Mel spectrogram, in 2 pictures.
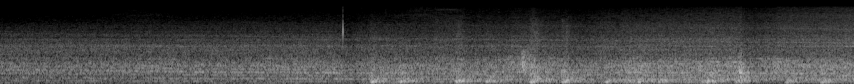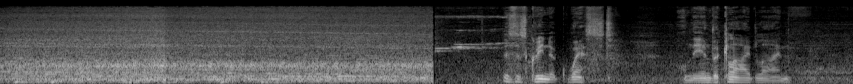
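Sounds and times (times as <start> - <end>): train wheels clicking on rails: 3.3 - 12.6
electric train running: 3.4 - 12.9.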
